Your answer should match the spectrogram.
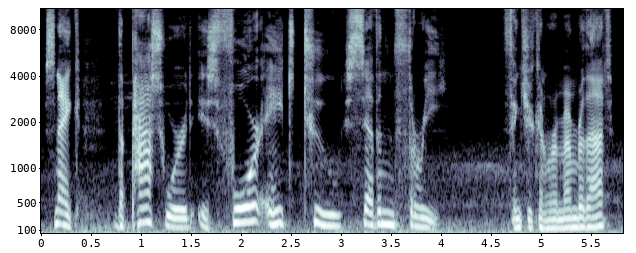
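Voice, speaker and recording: A fairly high-pitched American male tech expert from a video game, chatty and helpful. He explains things in a friendly way with a light teasing edge, over some background noise. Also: expressive, a little slow.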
